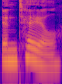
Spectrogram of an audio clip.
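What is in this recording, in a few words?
"entail", American English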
